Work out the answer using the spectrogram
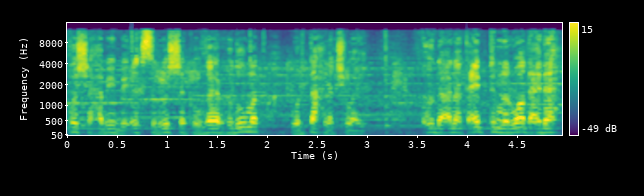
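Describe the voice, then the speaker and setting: A man's voice: mid-range voice, rapid-fire, darkish tone, soft background music, lightly acted. An actor with an Egyptian accent playing a tired, soothing father in a comedy film. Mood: weary. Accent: Egyptian Arabic.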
